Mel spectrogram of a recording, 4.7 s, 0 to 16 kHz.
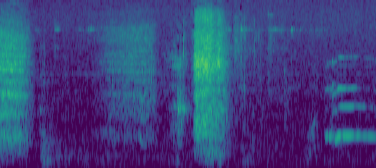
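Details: An unhappy Siamese cat, being chased around by a 43-pound, 6-month-old lab/shepherd/catahoula puppy, gives a drawn-out, steady-pitched meow after bursts of scuffling noise.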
